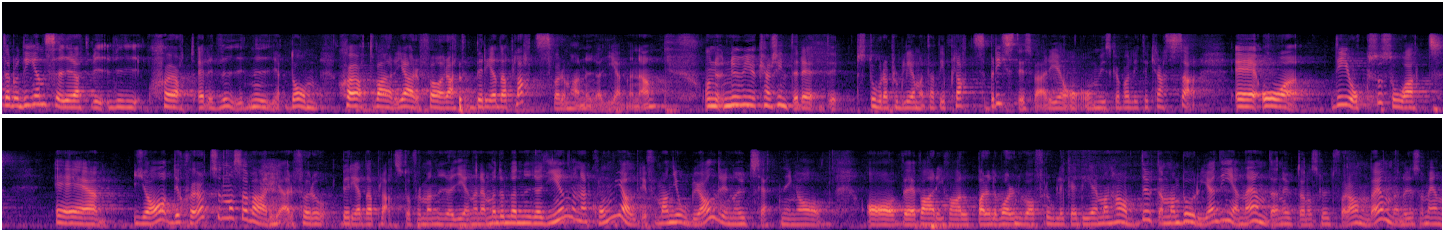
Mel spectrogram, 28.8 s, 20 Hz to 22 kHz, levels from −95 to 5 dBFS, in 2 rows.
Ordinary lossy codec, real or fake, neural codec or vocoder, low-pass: none; real; none; none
